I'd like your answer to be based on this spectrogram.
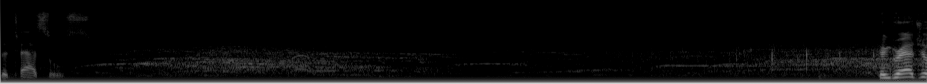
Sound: cheering and applause

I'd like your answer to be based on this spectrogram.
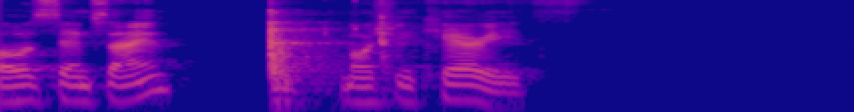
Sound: gavel raps

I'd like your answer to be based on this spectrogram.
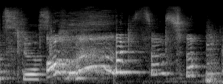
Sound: laughs

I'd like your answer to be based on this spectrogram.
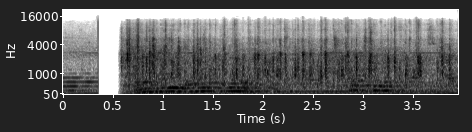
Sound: people clap

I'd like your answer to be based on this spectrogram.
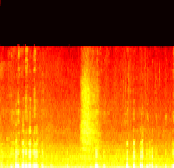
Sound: laughs

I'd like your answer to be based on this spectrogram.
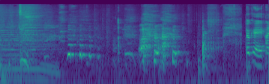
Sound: laugh

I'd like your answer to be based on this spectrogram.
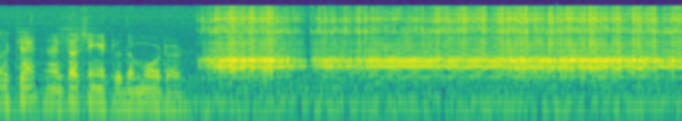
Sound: buzzing

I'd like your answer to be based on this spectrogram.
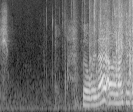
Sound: audience applause

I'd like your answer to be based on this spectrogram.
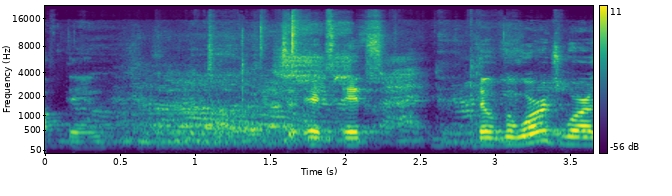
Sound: attendees groans; unmiced voice talking

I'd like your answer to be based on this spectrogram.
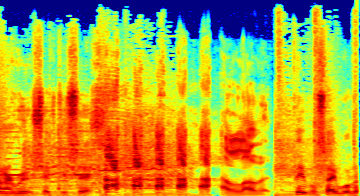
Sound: laughs

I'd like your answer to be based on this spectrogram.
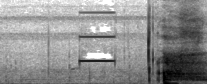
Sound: beeping

